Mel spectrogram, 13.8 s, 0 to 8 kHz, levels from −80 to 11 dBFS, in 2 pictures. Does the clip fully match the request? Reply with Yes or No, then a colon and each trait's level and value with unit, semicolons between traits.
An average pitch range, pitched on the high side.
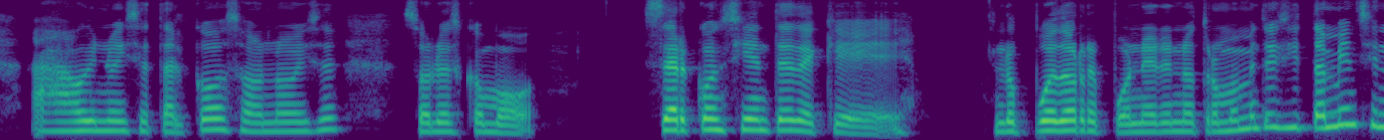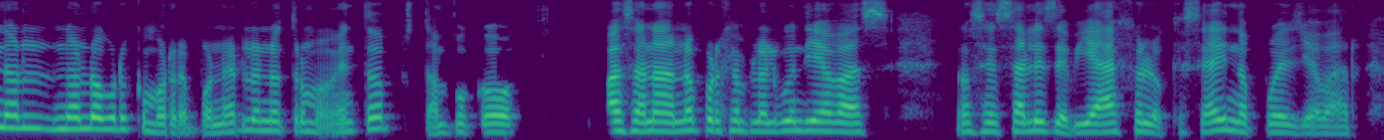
Yes: average, 3.1 semitones; high, 200 Hz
